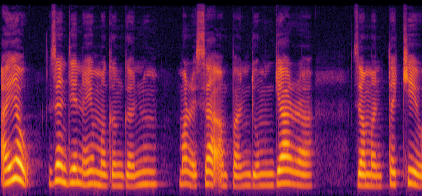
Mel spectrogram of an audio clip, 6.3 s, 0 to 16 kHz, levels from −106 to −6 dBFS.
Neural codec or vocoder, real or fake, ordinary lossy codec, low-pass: none; real; none; 14.4 kHz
